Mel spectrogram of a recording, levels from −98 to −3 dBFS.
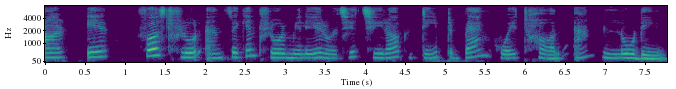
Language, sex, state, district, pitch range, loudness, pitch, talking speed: Bengali, female, West Bengal, Jalpaiguri, 220-265 Hz, -41 LUFS, 240 Hz, 125 wpm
